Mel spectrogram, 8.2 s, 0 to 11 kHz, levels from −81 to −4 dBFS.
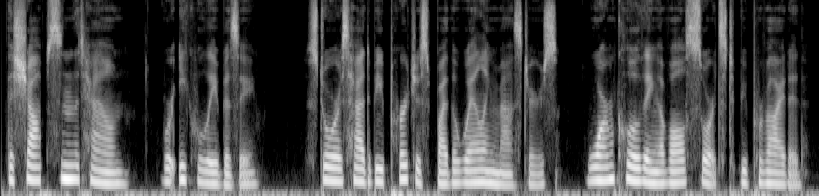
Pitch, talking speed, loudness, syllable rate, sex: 160 Hz, 185 wpm, -17 LUFS, 5.3 syllables/s, female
